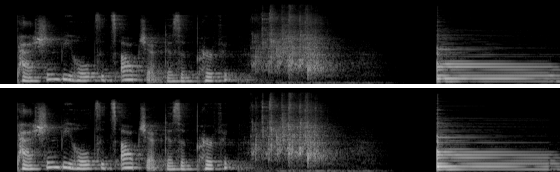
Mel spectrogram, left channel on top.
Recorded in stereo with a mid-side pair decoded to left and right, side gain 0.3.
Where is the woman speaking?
45° right, 0.6 m.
